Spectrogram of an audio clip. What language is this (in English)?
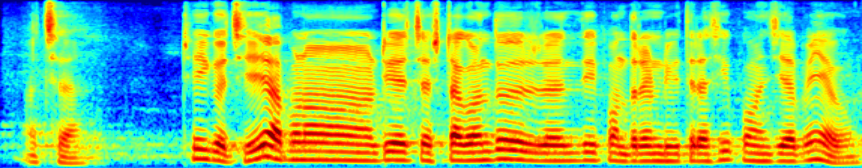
Odia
